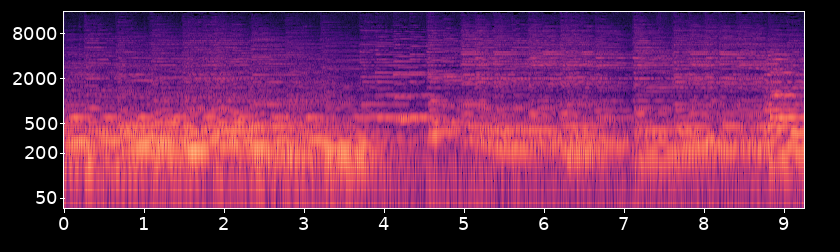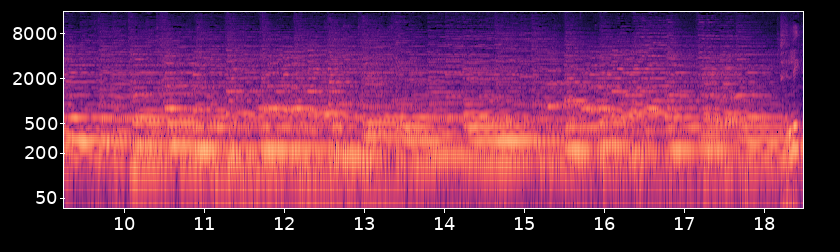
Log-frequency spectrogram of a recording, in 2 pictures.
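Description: A harpsichord and a fortepiano playing a classical-era duo together, a steady flow of keyboard notes with the plucked harpsichord most prominent.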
